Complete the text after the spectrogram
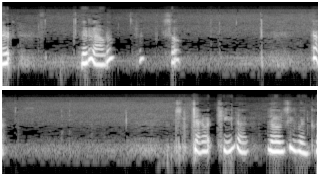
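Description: A young girl speaks with excitement, close by.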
